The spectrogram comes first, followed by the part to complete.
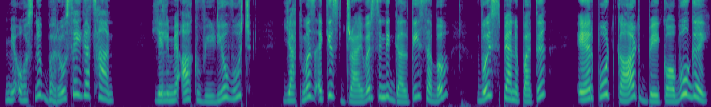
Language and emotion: Kashmiri, surprised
